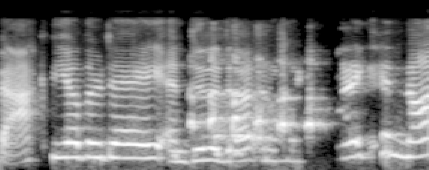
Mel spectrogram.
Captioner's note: laughs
